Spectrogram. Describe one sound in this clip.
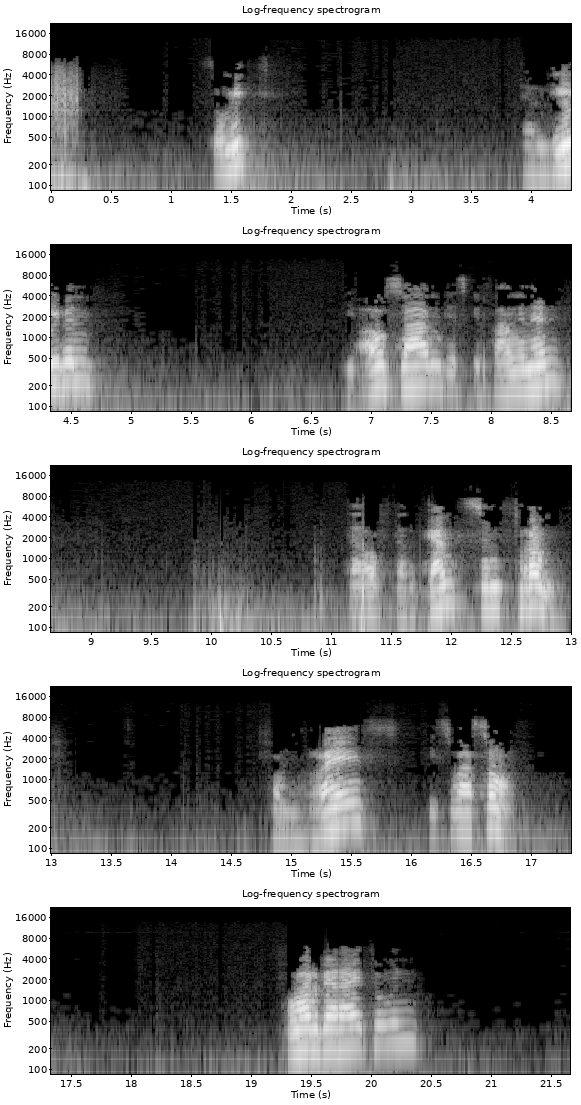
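A man speaks calmly in short phrases with long pauses.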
